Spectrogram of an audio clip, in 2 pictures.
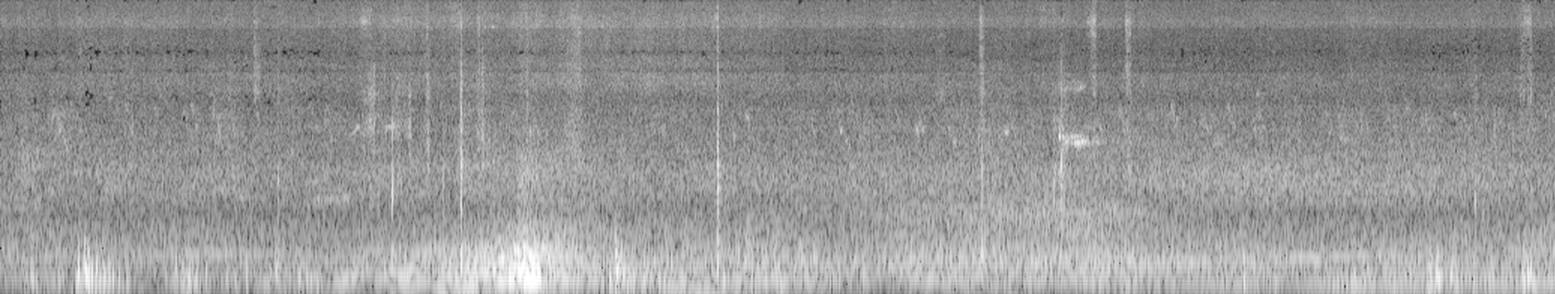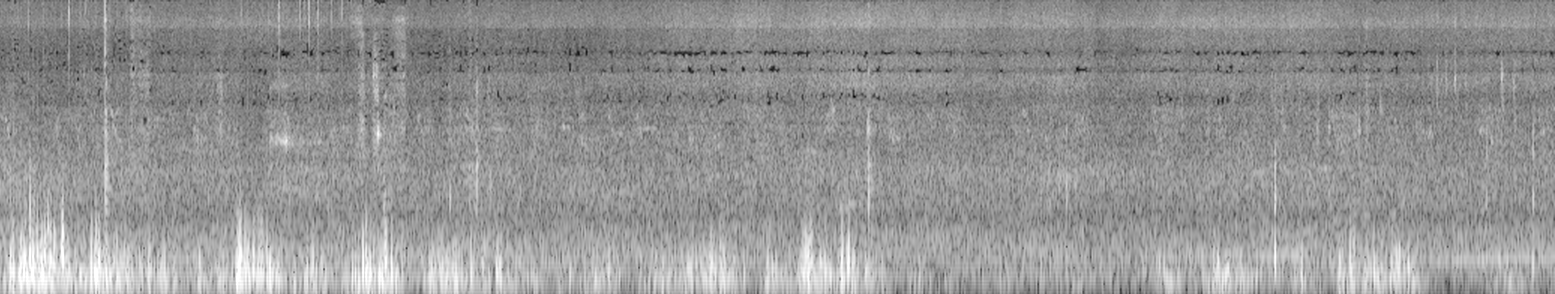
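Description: A car passing by, its engine note swelling and fading about five seconds in, with occasional sharp pops of a tennis racket hitting the ball and gusts of wind buffeting the microphone in the second half.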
